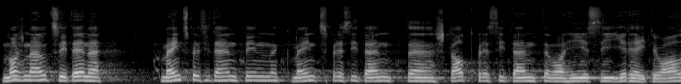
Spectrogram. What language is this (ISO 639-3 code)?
gsw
